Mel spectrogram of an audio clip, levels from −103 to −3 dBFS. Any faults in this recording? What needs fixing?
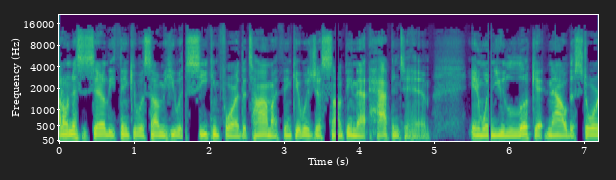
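Gaps at joins of encoded pieces: about 45 ms at 1.64 s, after "it was something he", and 38 ms at 3.69 s and 5.72 s. They fall every 2 s. Encoder delay and end padding stayed in. Trim encoder delay and padding before joining pieces, or encode the speech in one pass.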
